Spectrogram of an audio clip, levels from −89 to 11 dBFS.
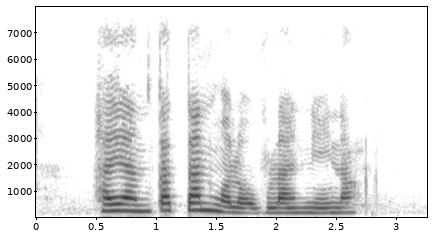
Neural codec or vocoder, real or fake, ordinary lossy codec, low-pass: none; real; Opus, 24 kbps; 7.2 kHz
